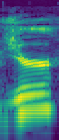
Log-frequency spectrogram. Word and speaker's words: Ouray: I never pronounce it right. – It's like Ouray.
